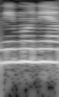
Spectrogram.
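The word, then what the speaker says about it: pneumonia: असतो म्हणून P silent निमोनिया मध्ये पण पी सायलेंट लिम बचा उच्चार स्पष्ट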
